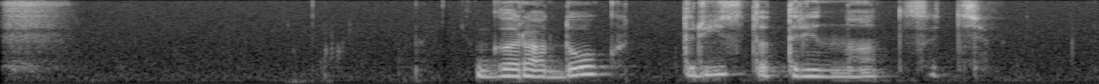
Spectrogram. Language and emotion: Russian, sad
